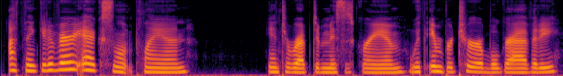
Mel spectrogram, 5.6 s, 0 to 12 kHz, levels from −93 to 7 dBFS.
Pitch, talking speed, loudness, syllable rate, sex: 210 Hz, 140 wpm, -19 LUFS, 5.6 syllables/s, female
